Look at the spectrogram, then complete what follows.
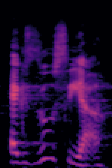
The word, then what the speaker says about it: exousia: want to talk about the first one is pronounced exousia e-x-o-u-s-i-a it's a greek word hallelujah which means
